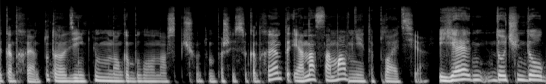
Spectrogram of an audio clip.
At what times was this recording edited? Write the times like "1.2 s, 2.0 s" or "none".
0.9 s, 3.5 s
